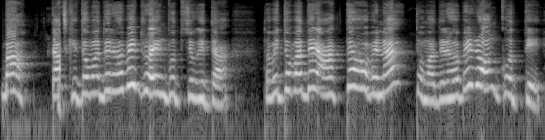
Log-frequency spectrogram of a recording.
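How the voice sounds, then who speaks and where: Woman voicing a very high-pitched, chatty auntie doll. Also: animated, fast, pushed and bright, exaggerated voice. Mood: bright, encouraging. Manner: exclaiming, instructing, chatty. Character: cheerful auntie doll hosting a children's drawing contest, bossy but kind. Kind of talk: puppet doll story for children.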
